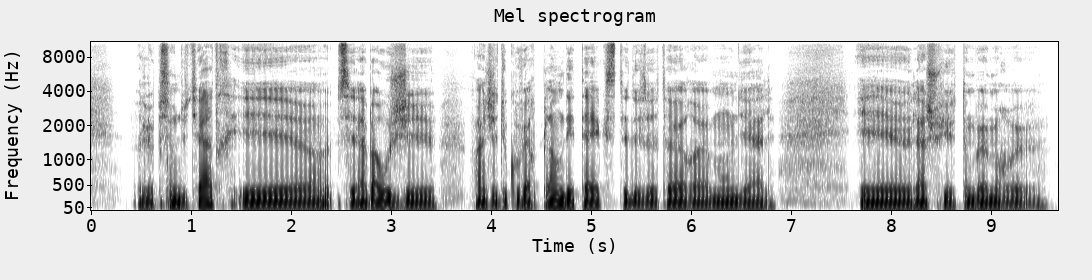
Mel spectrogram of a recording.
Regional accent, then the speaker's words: Ukraine; French is a second language; je suis ukrainien qui est allé faire ses études du théâtre à Moscou

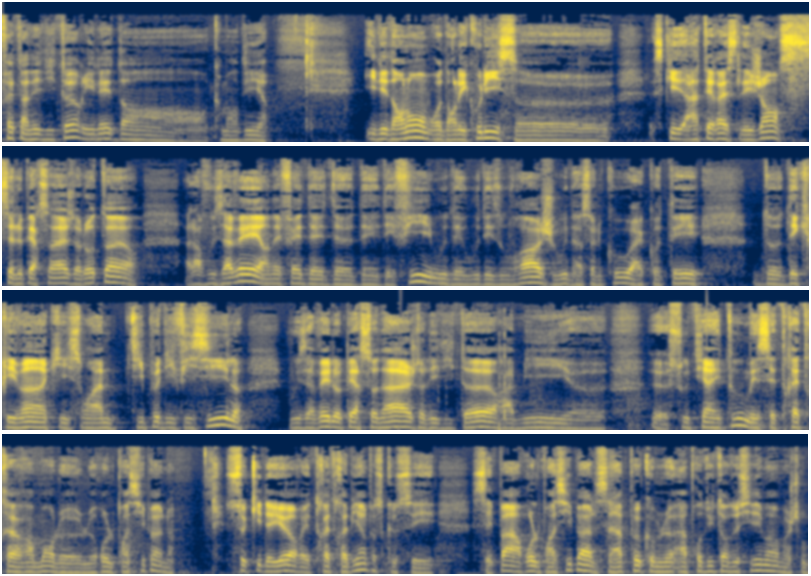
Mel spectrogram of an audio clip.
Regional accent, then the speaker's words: Paris, Île-de-France, France; j'ai grandi à Paris. Bon, mon père était conducteur au métro, ma mère était vendeuse chez Boucherat, et... Donc c'était un monde ouvrier, populaire, et j'ai grandi à Paris.

